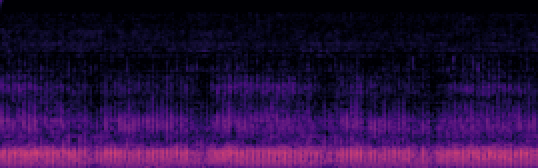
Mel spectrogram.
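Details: Cat purr close up: a dense, buzzing low drone pulsing in short in-and-out breath cycles about every second, with no background noise.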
